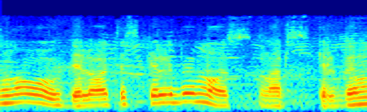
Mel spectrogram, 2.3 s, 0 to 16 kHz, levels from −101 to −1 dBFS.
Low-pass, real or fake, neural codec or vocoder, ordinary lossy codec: 9.9 kHz; real; none; AAC, 96 kbps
